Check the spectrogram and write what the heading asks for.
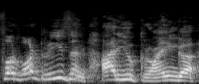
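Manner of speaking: each word drawn out slowly; very slow dictation. Shown as a demonstration. Teacher repeating the answer very slowly. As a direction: crawl through it for the class. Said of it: "इसे English में बनाएंगे".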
